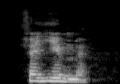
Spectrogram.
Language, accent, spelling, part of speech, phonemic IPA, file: French, Canada, faillîmes, verb, /fa.jim/, LL-Q150 (fra)-faillîmes.wav
- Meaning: first-person plural past historic of faillir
